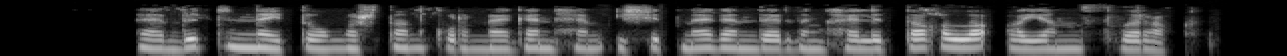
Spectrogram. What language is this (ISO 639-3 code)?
bak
